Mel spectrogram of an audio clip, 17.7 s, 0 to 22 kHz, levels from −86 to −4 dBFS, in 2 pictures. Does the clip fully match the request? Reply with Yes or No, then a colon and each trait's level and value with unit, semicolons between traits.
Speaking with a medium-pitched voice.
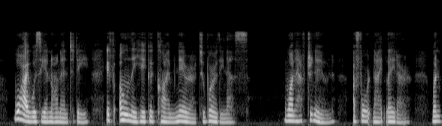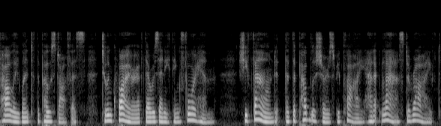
Yes: medium, 150 Hz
